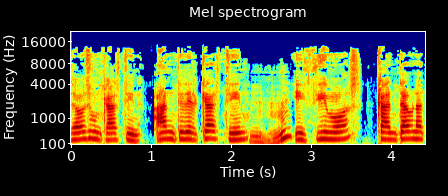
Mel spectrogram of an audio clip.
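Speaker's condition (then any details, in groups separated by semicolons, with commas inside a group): Down syndrome; congenital, extra chromosome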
